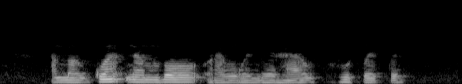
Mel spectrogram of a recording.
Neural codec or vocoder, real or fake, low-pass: vocoder, 24 kHz, 100 mel bands, Vocos; fake; 10.8 kHz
